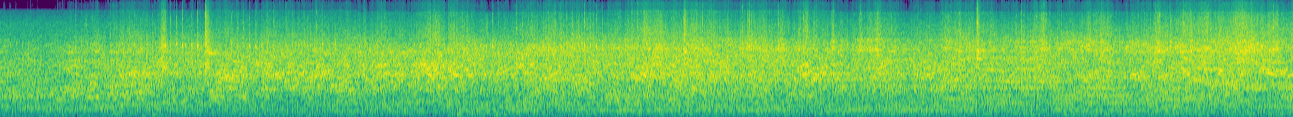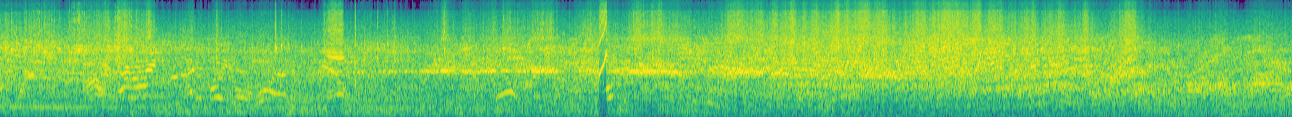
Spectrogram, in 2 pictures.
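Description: Radio-controlled scale model airplane in flight at a windy national scale contest, a steady buzzing propeller engine drone holding at moderate distance under continuous wind noise, with someone narrating over it.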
